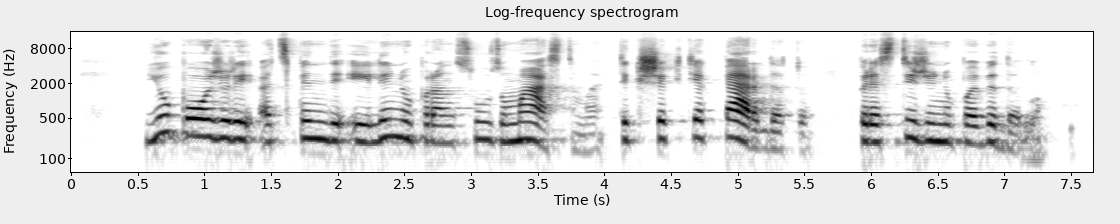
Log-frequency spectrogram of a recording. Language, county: Lithuanian, Panevėžys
